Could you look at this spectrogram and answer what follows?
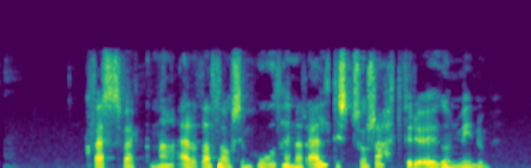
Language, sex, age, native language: Icelandic, female, 30-39, Icelandic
